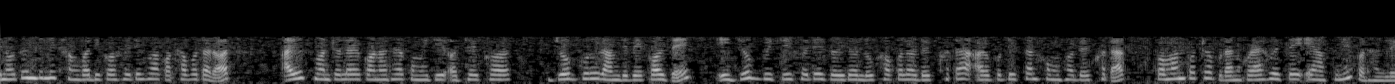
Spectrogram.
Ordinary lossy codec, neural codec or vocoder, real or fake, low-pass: none; none; real; 3.6 kHz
